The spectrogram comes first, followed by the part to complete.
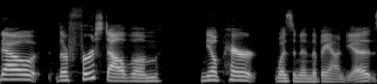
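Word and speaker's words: Peart: it, but it's pronounced parrot. Like the fruit. Yeah, like the fruit because it is P E A R.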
